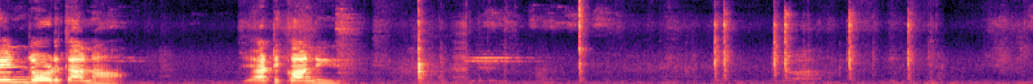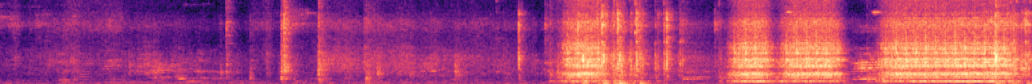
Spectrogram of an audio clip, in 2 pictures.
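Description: A sewing machine runs with a soft rhythmic clatter.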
